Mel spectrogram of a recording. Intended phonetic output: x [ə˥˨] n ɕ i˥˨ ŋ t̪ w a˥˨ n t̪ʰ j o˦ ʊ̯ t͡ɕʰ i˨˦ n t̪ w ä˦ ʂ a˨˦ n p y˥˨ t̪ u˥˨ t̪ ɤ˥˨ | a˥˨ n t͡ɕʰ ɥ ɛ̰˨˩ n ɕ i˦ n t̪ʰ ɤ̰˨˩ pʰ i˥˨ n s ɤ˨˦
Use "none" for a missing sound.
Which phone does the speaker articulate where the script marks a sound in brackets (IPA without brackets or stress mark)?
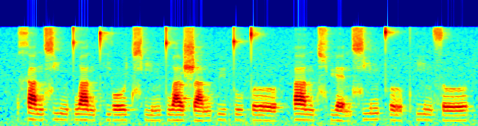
a˥˨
